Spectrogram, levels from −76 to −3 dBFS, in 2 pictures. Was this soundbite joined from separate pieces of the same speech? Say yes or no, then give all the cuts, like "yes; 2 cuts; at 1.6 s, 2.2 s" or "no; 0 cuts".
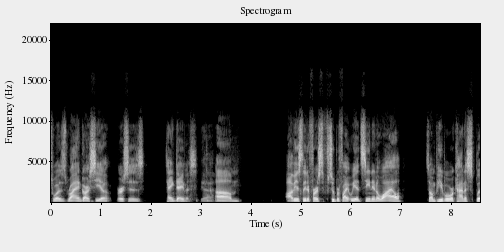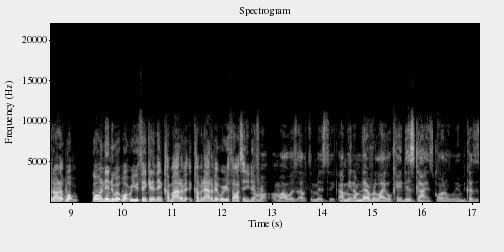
no; 0 cuts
